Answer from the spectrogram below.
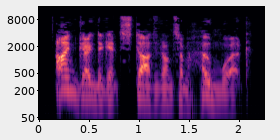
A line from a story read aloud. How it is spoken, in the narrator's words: said Ron angrily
